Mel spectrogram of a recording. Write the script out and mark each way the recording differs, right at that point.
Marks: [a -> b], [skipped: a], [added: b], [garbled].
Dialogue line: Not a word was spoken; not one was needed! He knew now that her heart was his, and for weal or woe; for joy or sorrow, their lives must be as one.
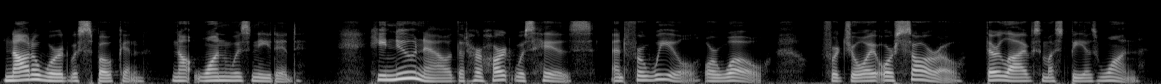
Not a word was spoken; not one was needed! He knew now that her heart was his, and for weal or woe; for joy or sorrow, their lives must be as one.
